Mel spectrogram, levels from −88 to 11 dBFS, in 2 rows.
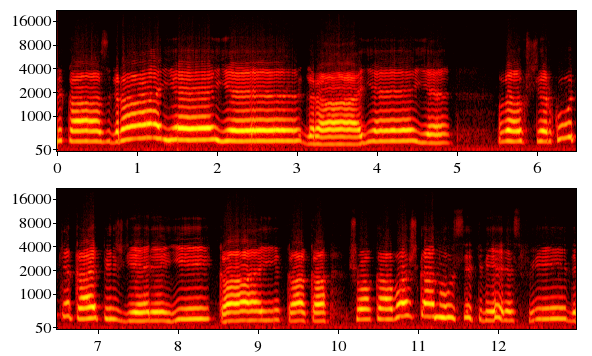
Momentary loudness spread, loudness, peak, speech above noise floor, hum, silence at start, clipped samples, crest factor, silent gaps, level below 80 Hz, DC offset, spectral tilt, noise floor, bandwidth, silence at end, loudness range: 12 LU; -22 LUFS; -10 dBFS; 35 dB; none; 0 s; under 0.1%; 12 dB; none; -60 dBFS; under 0.1%; -5.5 dB/octave; -56 dBFS; 9.2 kHz; 0 s; 6 LU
